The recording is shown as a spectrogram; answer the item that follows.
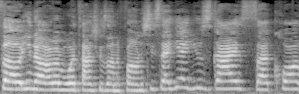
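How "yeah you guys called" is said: put-on Long Island accent. Speaker recalls what a woman said on the phone, in her strong Long Island accent. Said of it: "really New York, like you know, Long Island accent".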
